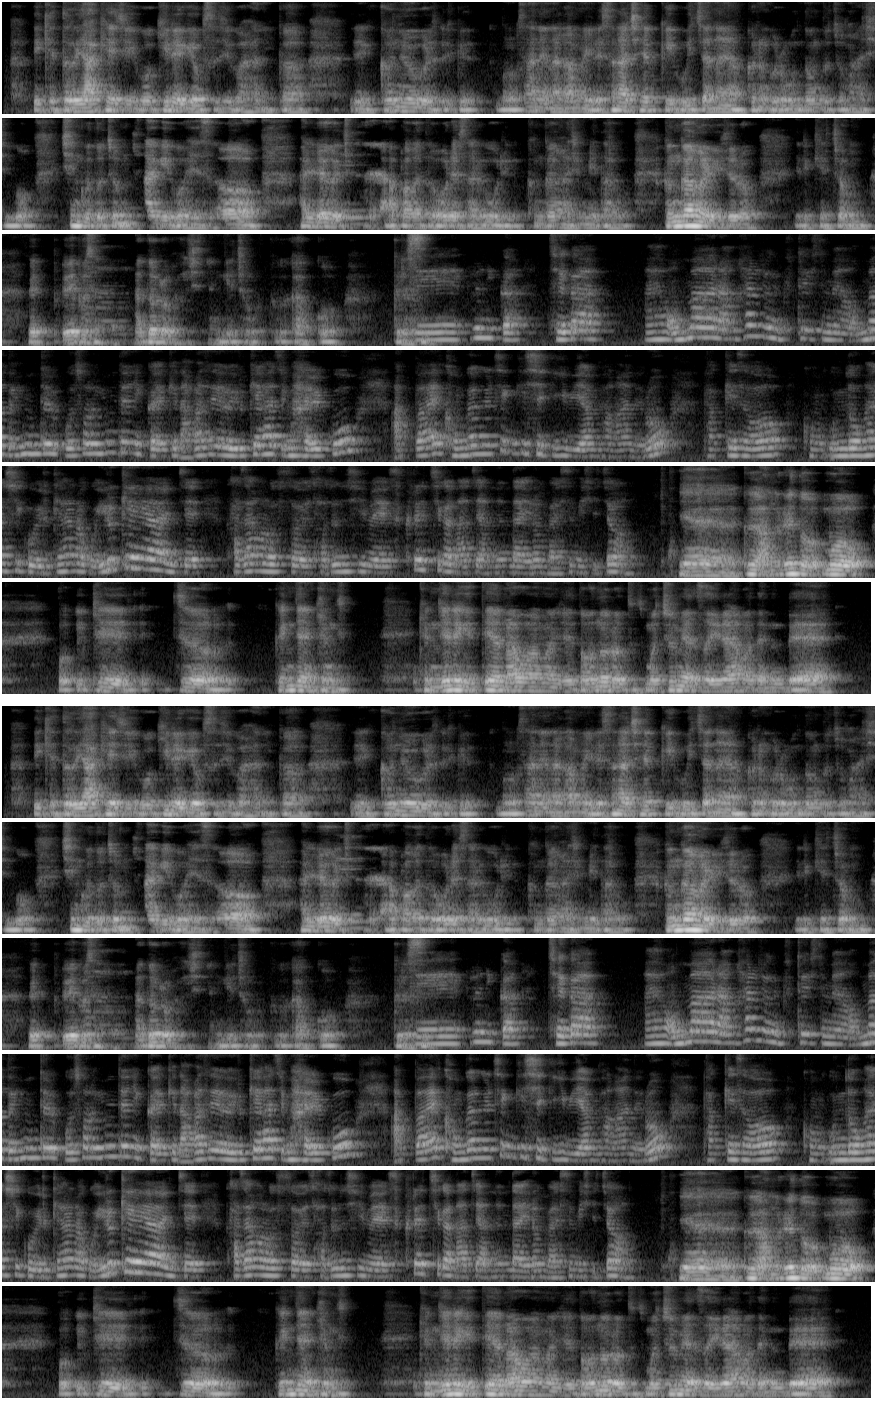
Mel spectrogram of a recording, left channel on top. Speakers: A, on the left; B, on the right.
A: 이렇게 더 약해지고 기력이 없어지고 하니까 이 근육을 이렇게 뭐 산에 나가면 이래 생활 체육기구 있잖아요. 그런 거로 운동도 좀 하시고 친구도 좀
B: 음,
A: 사귀고 해서 활력을
B: 네.
A: 찾아야 아빠가 더 오래 살고 우리 건강하십니다 하고 건강을 위주로 이렇게 좀 외- 외부
B: 아.
A: 생활하도록 하시는 게 좋을 것 같고 그렇습니다.
B: 네, 그러니까 제가 아, 엄마랑 하루 종일 붙어 있으면 엄마도 힘들고 서로 힘드니까 이렇게 나가세요. 이렇게 하지 <laughs> 말고 아빠의 건강을 챙기시기 위한 방안으로 밖에서 건- 운동하시고 이렇게 하라고. 이렇게 해야 이제 가장으로서의 자존심에 스크래치가 나지 않는다 이런 말씀이시죠?
A: 예, 그 안 그래도 뭐, 뭐 이렇게 저 굉장히 경, 경제력이 뛰어나고 하면 이제 돈으로 뭐 주면서 이래 하면 되는데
